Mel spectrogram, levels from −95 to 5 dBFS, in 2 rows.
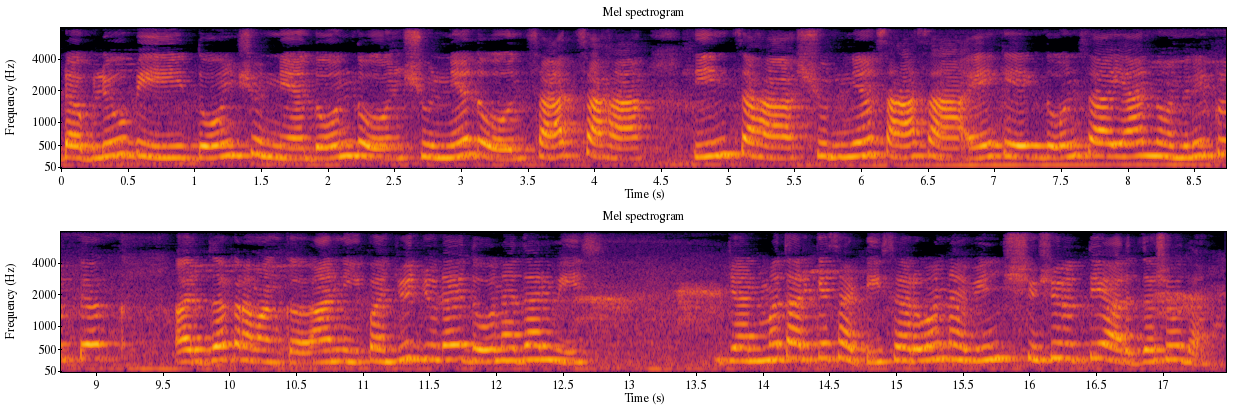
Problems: constant background noise, continuous background conversations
